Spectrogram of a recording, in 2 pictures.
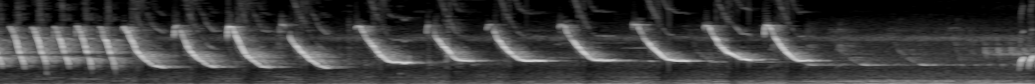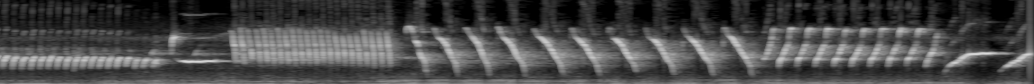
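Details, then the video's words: Canary singing to coax silent caged canaries into song; rapid runs of high falling sweeps, a flat buzzy trill, a brief dense burst, then further quick repeated descending notes ending with a rising whistle. "Pancingan Kenari Malas Bunyi"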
